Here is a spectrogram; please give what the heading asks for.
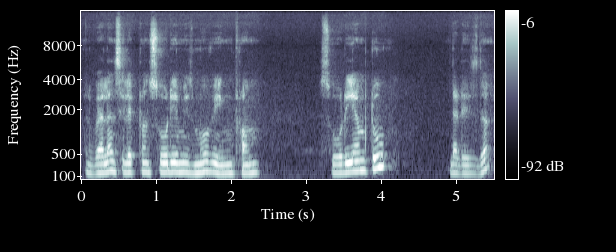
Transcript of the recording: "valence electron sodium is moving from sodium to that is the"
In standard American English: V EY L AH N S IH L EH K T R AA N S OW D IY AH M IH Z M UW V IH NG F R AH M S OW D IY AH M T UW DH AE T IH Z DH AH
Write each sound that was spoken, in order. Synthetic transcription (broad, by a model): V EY L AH N S IH L EH K T R AA N S OW D IY AH M IH Z M UW V IH NG F R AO M S OW D IY AH M T UW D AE T IH Z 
